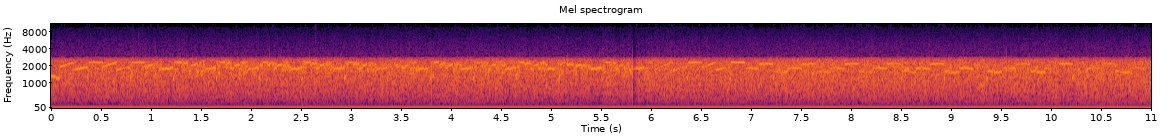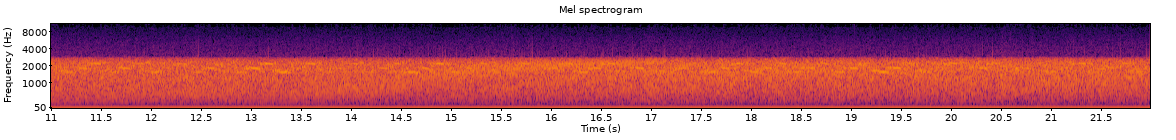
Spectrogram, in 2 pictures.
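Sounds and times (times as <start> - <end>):
SSTV signal: 0.0 - 21.9.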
